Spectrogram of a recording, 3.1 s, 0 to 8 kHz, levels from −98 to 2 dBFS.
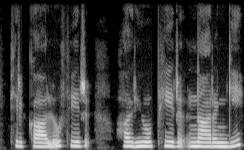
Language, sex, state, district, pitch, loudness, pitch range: Kumaoni, female, Uttarakhand, Tehri Garhwal, 225 Hz, -15 LUFS, 215-235 Hz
